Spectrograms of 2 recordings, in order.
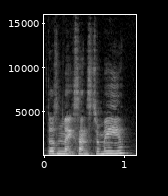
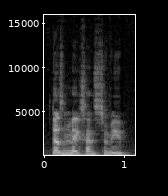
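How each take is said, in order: First: Said in the usual way. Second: Low, soft aside to oneself; quiet repeat. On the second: Real, not acted. Reviewer puzzled by New York rent, quiet low repeat. Repeats remark lower and softer.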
